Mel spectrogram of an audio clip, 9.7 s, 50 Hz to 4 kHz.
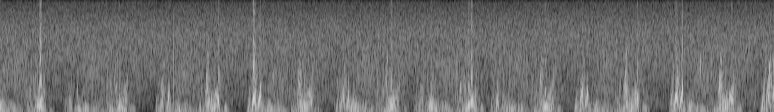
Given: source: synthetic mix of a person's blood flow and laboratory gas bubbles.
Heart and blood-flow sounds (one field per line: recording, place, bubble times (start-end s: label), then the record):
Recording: Doppler ultrasound of blood flow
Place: precordium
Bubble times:
3.40-3.49 s: bubbles
8.73-8.79 s: bubbles
9.40-9.46 s: bubbles
From the record:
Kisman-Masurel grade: 121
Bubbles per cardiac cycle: 1 to 2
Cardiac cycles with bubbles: 10 to 50%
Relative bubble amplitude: barely perceptible (0.100 to 0.250)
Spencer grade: 2 (many but less than half of the cardiac periods contain bubble signals, singularly or in groups)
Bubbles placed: only in the low amplitude regions of the cardiac cycle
